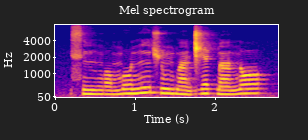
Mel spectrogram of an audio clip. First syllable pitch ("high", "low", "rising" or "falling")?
low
